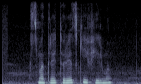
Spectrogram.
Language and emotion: Russian, neutral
